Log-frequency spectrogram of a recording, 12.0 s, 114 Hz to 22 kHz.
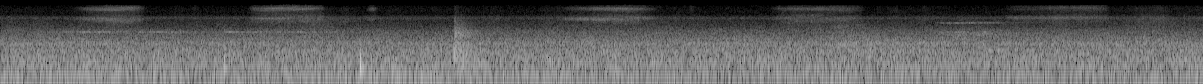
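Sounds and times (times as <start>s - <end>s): chalk tapping on board: 2.2s - 2.8s, 3.6s - 3.8s.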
